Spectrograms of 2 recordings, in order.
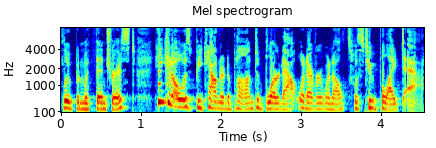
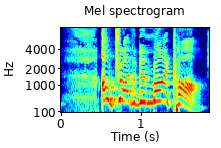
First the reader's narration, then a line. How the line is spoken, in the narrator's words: shouted William, who'd been watching this little exchange with great dismay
